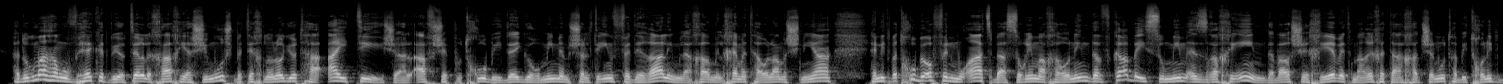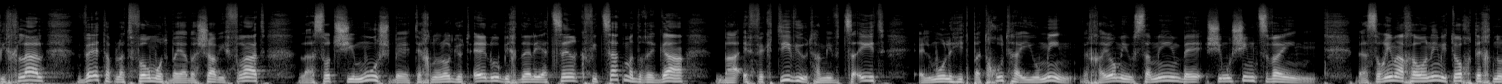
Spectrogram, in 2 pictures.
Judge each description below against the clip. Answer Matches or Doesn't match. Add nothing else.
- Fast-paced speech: Doesn't match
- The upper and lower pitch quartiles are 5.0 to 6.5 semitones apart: Matches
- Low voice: Matches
